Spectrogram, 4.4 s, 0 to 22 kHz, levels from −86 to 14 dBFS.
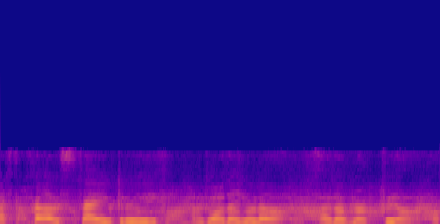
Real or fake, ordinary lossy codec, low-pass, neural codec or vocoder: fake; MP3, 64 kbps; 7.2 kHz; codec, 16 kHz, 0.5 kbps, FunCodec, trained on LibriTTS, 25 frames a second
